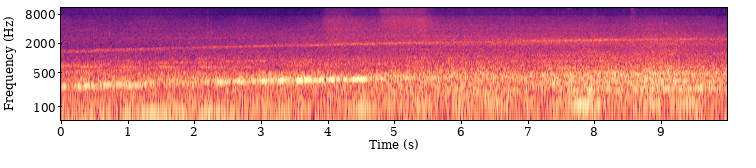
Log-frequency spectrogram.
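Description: Seibu 2000 series electric train running, heard from inside the car: its motor and gear whine rises steadily in pitch as the train gathers speed, over the rumble of the wheels. A short hiss comes about five seconds in.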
